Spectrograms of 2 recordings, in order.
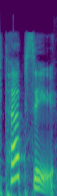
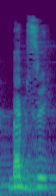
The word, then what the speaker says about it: Pepsi: How will my Arab mom pronounce Pepsi? Bebsy. Pepsi. Bebsy. Pepsi. Yes, Bebsy. Mom, look at the can, look at the letters. It's Pepsi. See.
